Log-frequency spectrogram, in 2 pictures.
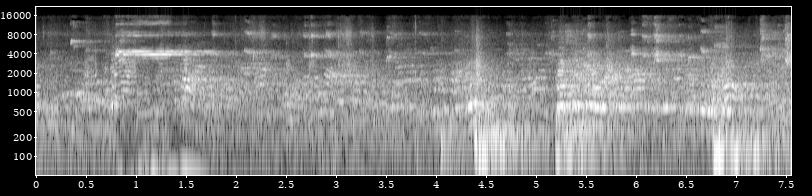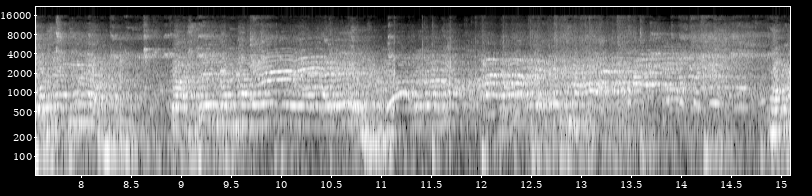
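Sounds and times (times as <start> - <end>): basketball bouncing: 10.8 - 15.0.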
